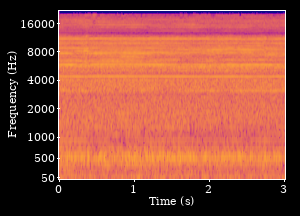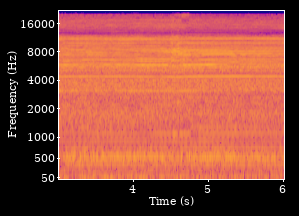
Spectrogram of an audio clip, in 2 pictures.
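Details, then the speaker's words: Cheap ANNOY TOOLS CNC milling machine with a 500 W spindle, apparently fixed at 12000 rpm: high, steady whine at one pitch with no rattle; the owner worried about the sound, but the spindle runs smoothly. "Âm thanh, không phải là âm thanh xấu? Nó không có âm thanh xấu? Tôi chỉ lo lắng về nó..."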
